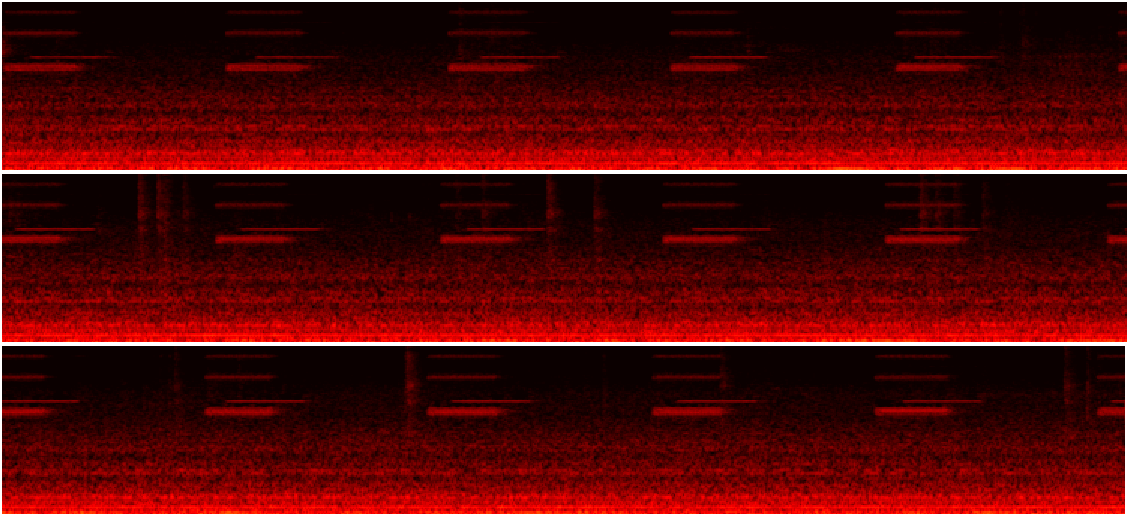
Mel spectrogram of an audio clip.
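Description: Elevator car climbing steadily, with a low hum and rumble of the ride and a short electronic beep repeating about every second and a bit. The beeps come at about the rate the car passes floors, so they are the floor-passing signal.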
